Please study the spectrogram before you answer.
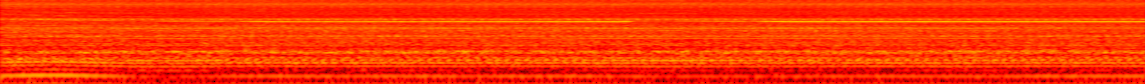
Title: weird noise when cold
